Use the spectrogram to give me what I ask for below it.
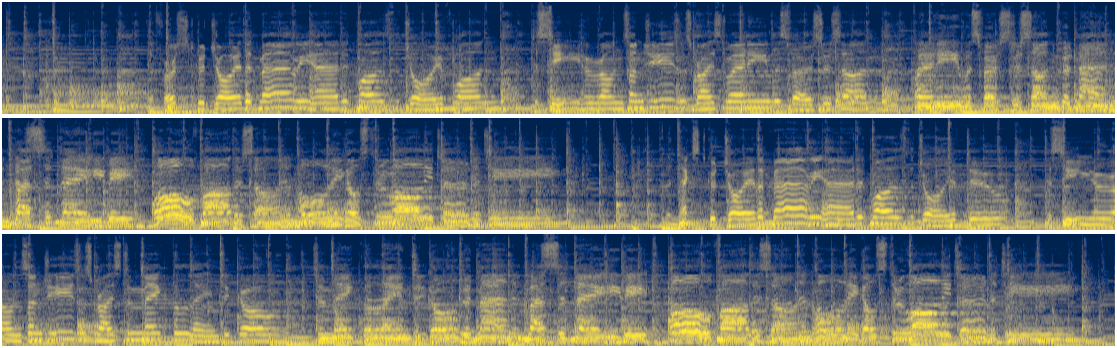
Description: Flute, Vocals
Fiddle, Guitar, Vocals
